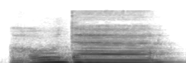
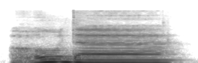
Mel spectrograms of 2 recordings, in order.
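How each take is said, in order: The two takes are said the same way.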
